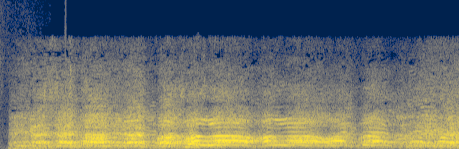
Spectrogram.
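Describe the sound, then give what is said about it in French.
A crowd of pro-Iranian militia members and supporters chants anti-American slogans at a protest in Iraq. The massed voices are loud and continuous, swelling and dipping in a rhythmic chant. “Vous entendez, ce ne sont pas des manifestants lambda, mais des membres ou des proches des milices pro-iraniennes qui scandent des slogans hostiles à l'Amérique”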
